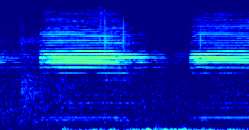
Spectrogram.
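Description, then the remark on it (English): A car alarm blares a steady, high-pitched electronic tone in long sustained blasts with a brief break between them, over a low rumbling background noise. “Sounds like someone's car is going off.”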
